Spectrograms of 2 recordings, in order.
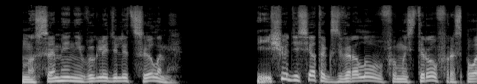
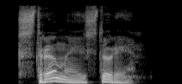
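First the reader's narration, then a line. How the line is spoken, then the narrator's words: Slow. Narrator (Russian): медленно произнес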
